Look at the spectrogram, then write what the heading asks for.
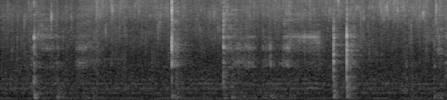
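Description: A chipotle black bean burger sizzles in a pan after being flipped, a low steady fry broken by several sharp scrapes and clacks of a spatula against the pan.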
